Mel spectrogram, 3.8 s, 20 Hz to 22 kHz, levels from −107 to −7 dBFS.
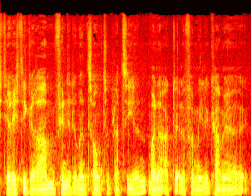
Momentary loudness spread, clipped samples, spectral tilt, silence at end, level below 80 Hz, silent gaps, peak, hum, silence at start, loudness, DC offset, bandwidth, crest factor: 4 LU; under 0.1%; -6 dB/octave; 0 s; -42 dBFS; none; -2 dBFS; none; 0 s; -20 LUFS; under 0.1%; 17 kHz; 18 dB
